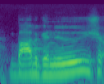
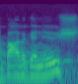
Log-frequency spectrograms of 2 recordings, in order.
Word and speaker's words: baba ganoush: The first one I'll be making is a baba ganoush or baba ganoush, depending on whether you want the Turkish or the Greek pronunciation.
